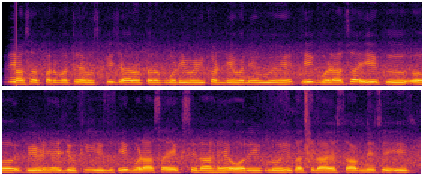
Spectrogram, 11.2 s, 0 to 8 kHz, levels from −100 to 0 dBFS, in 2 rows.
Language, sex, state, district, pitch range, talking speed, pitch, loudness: Hindi, male, Bihar, Purnia, 185-195 Hz, 195 wpm, 190 Hz, -12 LUFS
